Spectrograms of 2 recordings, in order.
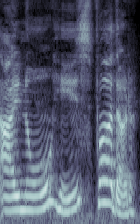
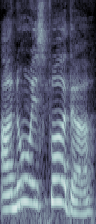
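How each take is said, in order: First: Each word is said separately and fully. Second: The words are run together and reduced.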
